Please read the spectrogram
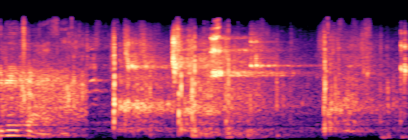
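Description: A tennis point on an indoor hard court. The serve is struck about a second in, followed by several more sharp racket-on-ball strikes, some of them followed by short, high shoe squeaks. Applause fades out in the first second.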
